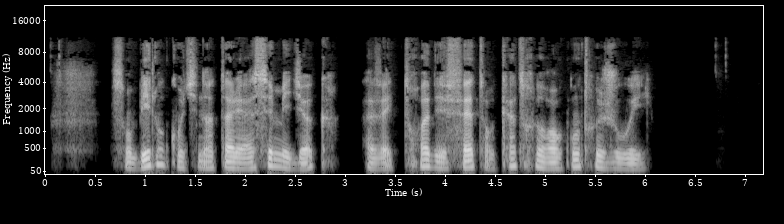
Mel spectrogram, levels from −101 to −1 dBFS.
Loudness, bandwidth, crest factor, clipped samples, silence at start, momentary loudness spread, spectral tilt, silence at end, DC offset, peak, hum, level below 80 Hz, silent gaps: -23 LUFS; 11.5 kHz; 24 dB; under 0.1%; 0.1 s; 16 LU; -3.5 dB/octave; 1.15 s; under 0.1%; 0 dBFS; none; -58 dBFS; 0.60-0.66 s, 3.01-3.16 s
